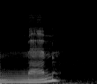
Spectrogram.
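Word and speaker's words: מם: English L la mid the next letter is a mem pronounced like English M mem the differentiating characteristic of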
